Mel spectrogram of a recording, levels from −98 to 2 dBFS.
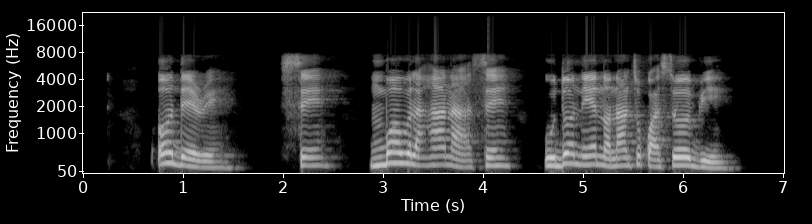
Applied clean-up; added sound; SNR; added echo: none; none; none; none.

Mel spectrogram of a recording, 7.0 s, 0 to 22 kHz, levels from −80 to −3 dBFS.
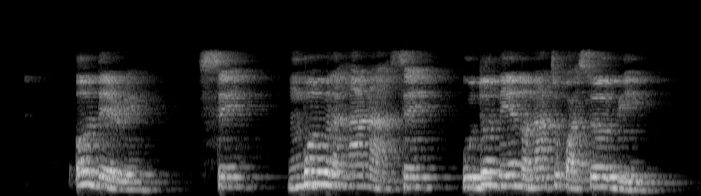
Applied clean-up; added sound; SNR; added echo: none; none; none; reverberation time 0.6 s.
